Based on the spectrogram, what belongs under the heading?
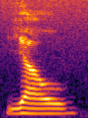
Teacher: Next, the middle level tone.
